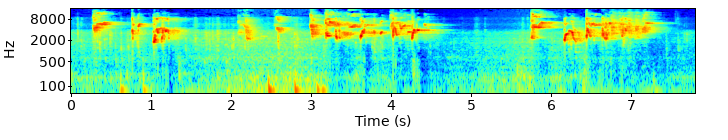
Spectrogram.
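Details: Shrill bursts of chirping from a pet lovebird, scratchy rapid notes in two long runs separated by a quiet second-long gap.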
